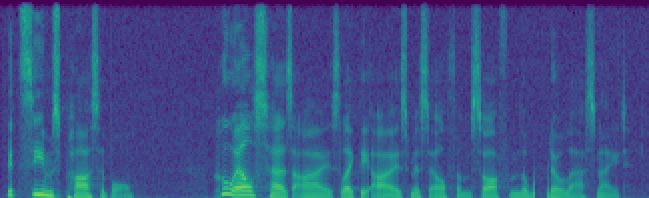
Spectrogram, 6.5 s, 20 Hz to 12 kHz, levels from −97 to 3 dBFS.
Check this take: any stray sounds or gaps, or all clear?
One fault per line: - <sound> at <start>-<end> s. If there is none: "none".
- dropout at 5.3-5.5 s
